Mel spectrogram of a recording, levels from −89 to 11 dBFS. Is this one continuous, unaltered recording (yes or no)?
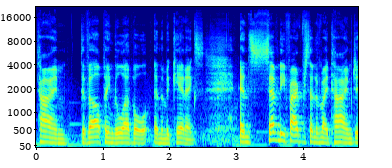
yes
